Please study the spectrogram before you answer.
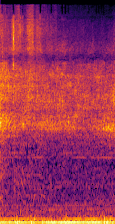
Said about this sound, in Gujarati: બાઇક ચાલુ કરી લીધું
